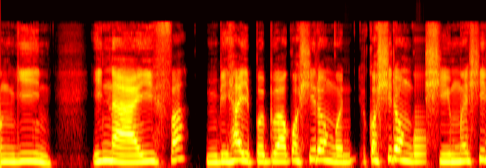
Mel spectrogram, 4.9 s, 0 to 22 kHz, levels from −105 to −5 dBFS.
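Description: At 3.43 to 3.51 s, just after "mbi hayi popiwa koshilongo", and again at 4.15 to 4.27 s, a burst of packet loss makes the speech stretch into a fading, held sound before jumping ahead, with about 60 ms and then 100 ms skipped. Unlike a plain dropout, there is no silence. The gap is filled by the concealed tail of the preceding sound. This happens over a call path whose top end stops near 12 kHz, which fits Opus.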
